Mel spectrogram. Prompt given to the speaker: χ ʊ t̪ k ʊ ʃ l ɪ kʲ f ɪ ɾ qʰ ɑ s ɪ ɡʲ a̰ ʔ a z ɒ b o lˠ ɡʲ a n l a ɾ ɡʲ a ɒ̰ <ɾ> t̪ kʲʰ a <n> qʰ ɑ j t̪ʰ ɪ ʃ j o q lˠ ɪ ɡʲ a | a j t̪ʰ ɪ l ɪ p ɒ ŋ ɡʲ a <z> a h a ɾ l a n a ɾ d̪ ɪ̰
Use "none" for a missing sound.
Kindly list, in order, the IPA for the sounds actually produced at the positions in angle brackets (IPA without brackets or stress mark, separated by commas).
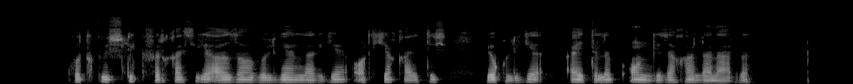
ɾ, none, z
